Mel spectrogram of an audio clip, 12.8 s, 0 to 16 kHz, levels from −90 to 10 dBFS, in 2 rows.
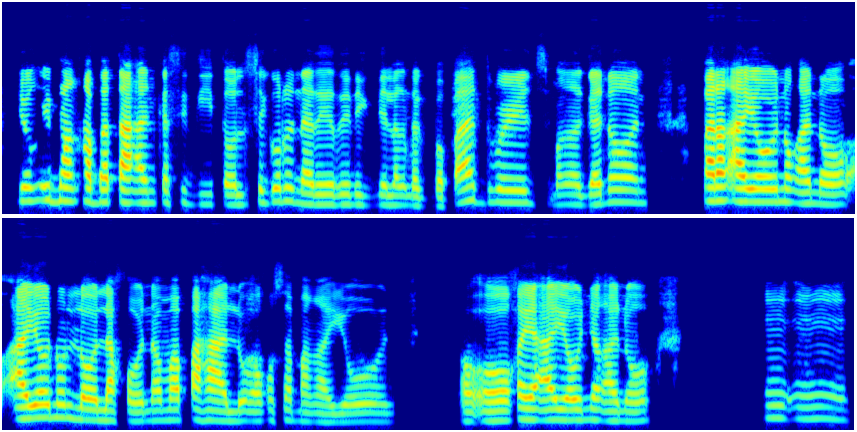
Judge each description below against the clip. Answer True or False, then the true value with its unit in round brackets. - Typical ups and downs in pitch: True (3.9 semitones)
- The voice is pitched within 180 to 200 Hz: True (185 Hz)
